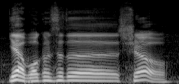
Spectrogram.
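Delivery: host voice. Pretend. Podcast host welcome.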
